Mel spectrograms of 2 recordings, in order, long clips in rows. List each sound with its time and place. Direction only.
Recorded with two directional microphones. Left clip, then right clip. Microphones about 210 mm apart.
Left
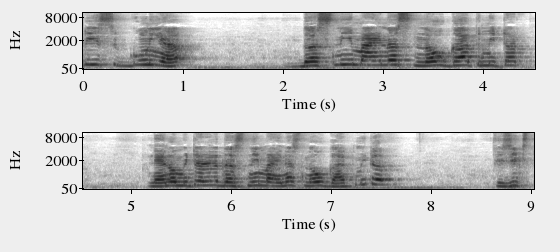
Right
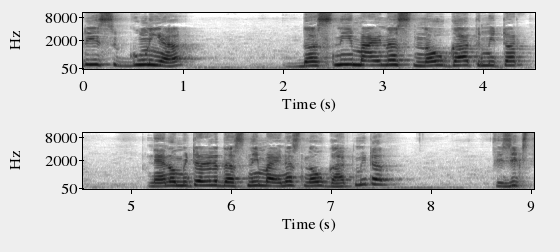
0.0 s a sound: 55° right (ahead or behind)
2.1 s speech: 55° right (ahead or behind)
8.5 s speech: 55° right (ahead or behind)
